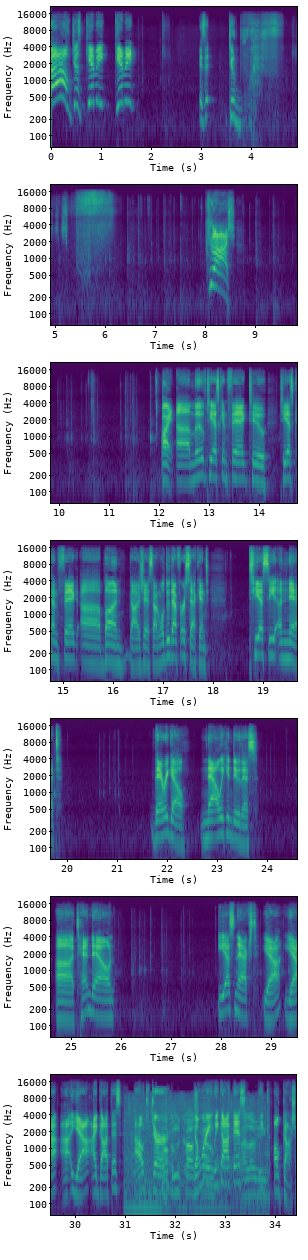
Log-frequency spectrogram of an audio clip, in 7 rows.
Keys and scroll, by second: 0.0-2.7 typing, 4.1 alt+[, 4.6 alt+{, 5.1 ctrl+c, 5.5-34.4 typing, 7.4 ctrl+c, 7.7 ctrl+c, 32.0 ctrl+}.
